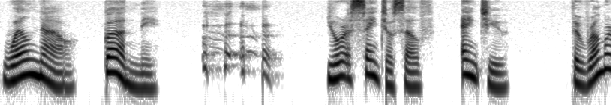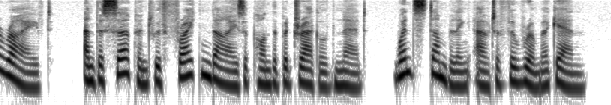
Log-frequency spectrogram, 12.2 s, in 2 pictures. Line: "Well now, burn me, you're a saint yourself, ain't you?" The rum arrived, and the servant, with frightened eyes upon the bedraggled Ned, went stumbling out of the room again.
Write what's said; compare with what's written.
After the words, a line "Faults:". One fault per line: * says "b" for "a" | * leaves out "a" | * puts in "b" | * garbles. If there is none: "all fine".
"Well now, burn me, you're a saint yourself, ain't you?" The rum arrived, and the serpent, with frightened eyes upon the bedraggled Ned, went stumbling out of the room again.
Faults:
* says "serpent" for "servant"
